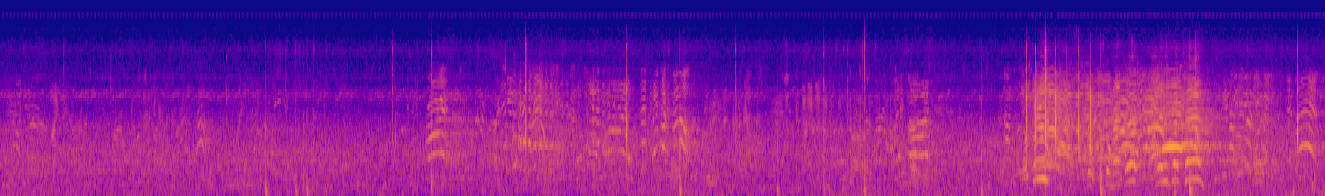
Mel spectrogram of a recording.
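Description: A soccer ball is kicked with dull thumps.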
